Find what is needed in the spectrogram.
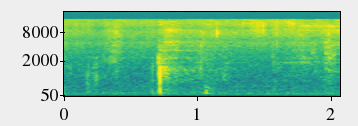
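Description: Near silence: room tone, broken by a short soft click a little under a second in and a fainter one shortly after.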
